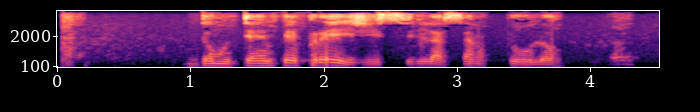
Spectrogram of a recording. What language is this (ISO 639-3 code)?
epo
